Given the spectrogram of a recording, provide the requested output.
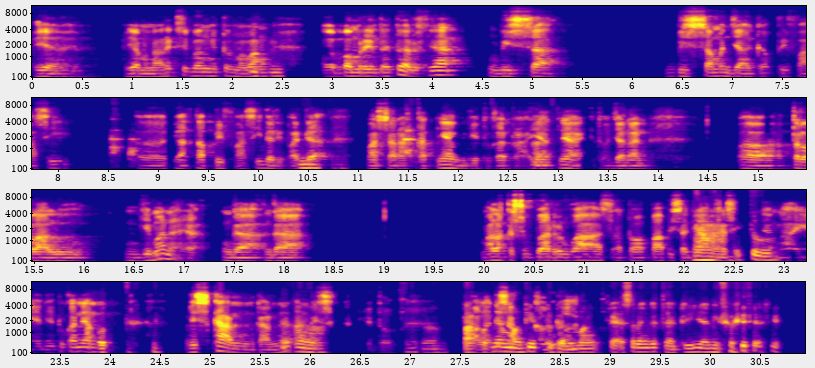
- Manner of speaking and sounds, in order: other background noise; tapping; chuckle; laughing while speaking: "itu"; laugh
- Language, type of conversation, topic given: Indonesian, unstructured, Bagaimana pendapatmu tentang pengawasan pemerintah melalui teknologi?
